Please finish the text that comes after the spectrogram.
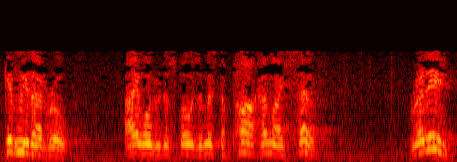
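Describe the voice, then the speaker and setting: A high-voiced, gloating radio villain. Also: male voice, normal speed, slightly rough. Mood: gloating, menacing. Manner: pompous, theatrical villainy. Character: gloating, sanctimonious male villain, ruthless gang leader. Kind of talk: 1930s radio acting. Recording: noisy, muffled 1930s radio recording.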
